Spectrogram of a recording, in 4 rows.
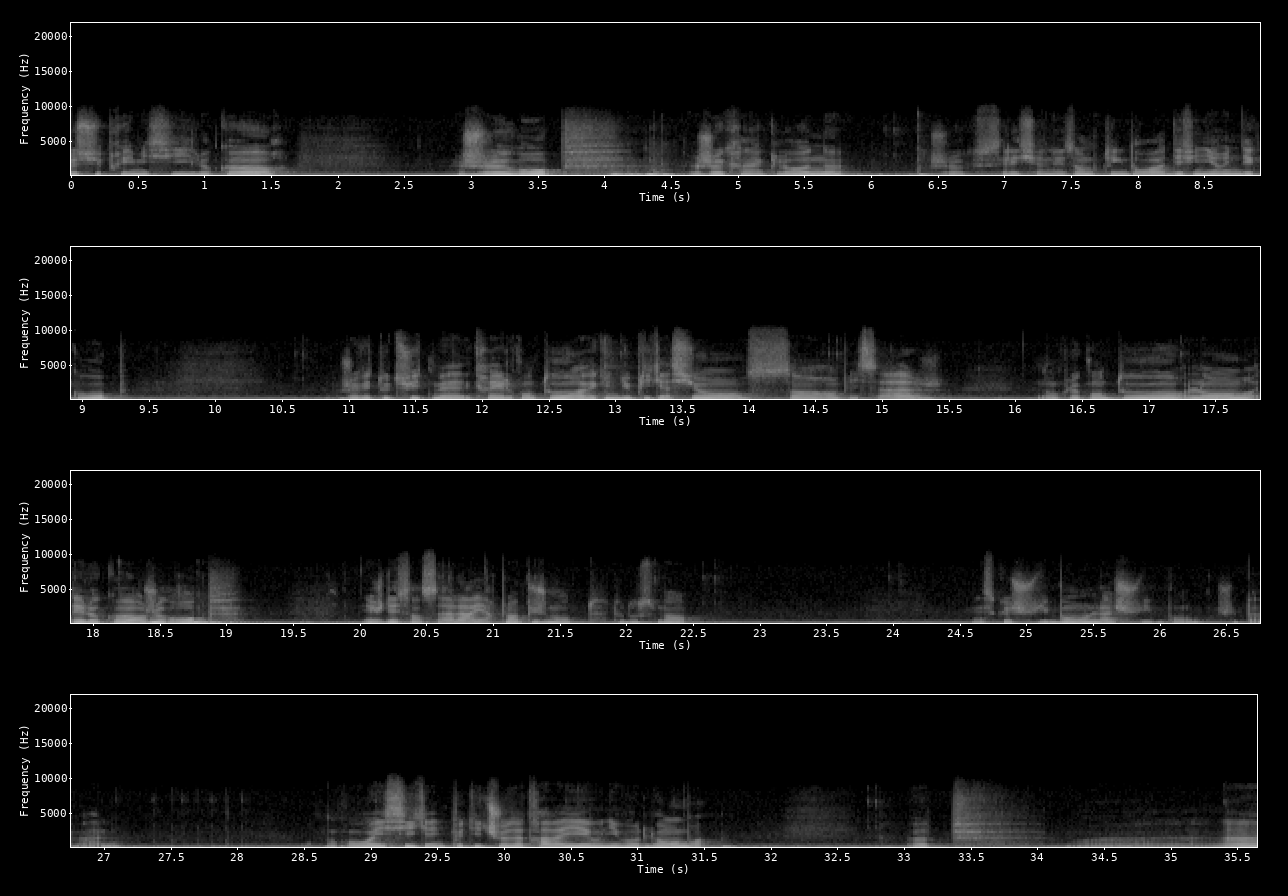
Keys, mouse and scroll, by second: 4.4 ctrl+g, 5.1 click, 6.2 shift+click, 7.4 right click, 8.4 click, 10.7 click, 13.0 click, 14.7 click, 17.3 shift+click, 18.0 click, 18.9 ctrl+g, 20.7-21.9 drag, 22.3-23.3 drag, 24.1 click, 27.2-29.6 drag, 29.6 F2, 29.9 click, 30.6 click, 31.4 click, 32.8 click, 33.7-35.6 drag.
